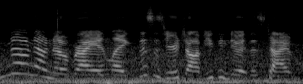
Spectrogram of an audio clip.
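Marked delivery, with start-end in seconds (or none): none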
